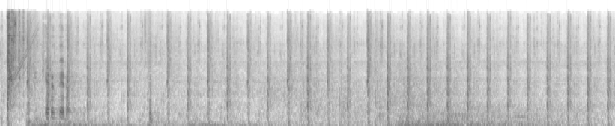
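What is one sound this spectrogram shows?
Quick footsteps run steadily over hard ground.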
